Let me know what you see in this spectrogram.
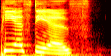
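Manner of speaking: deliberate put-on Boston accent. While trying out accents with a friend, speak in a boston accent. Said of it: "we're doing a Boston accent".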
